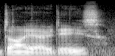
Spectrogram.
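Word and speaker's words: diodes: diode II it's that that's definitely the correct way of pronouncing them diode ease and you can see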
